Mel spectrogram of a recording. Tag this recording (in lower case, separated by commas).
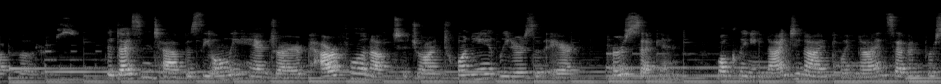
music, speech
